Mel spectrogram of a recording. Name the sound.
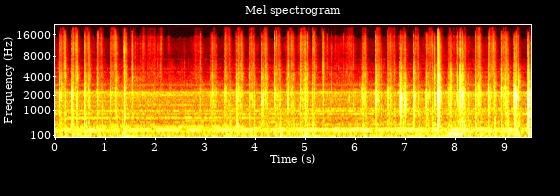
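shuffling a deck of cards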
